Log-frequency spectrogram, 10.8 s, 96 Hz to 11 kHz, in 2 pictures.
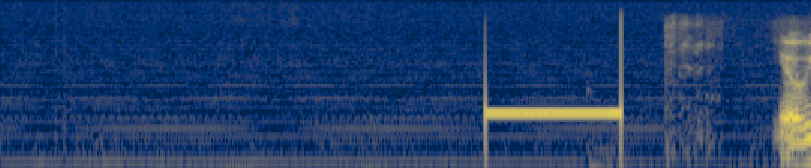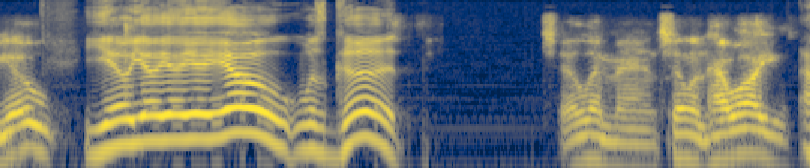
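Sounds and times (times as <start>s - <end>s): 
phone line ringing for a call: 3.2s - 4.2s
speech: 5.2s - 8.2s, 9.0s - 10.8s.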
